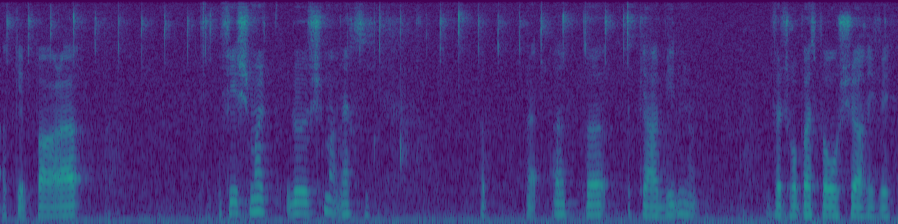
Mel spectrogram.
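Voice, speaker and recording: A man with a mid-pitched, slightly hoarse voice commentates casually over his own gaming, talking to himself in loose, slangy speech with swearing. Clear background noise and keyboard clicking sit behind his voice. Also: steady tone, unhurried, pauses often. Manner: informal, muttering to himself, swearing. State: sore throat with a cough. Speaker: gaming video creator. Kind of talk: casual live gameplay commentary.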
